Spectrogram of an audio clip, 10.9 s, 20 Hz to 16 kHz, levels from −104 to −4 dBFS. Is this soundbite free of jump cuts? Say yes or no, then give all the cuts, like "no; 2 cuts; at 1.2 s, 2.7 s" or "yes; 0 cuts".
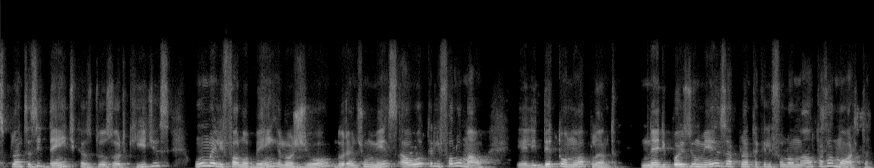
yes; 0 cuts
